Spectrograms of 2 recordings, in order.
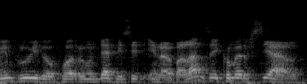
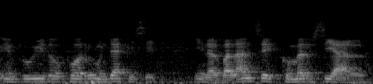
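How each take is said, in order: First: It is read in a radio announcer voice. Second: It is read in a plain, ordinary voice.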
